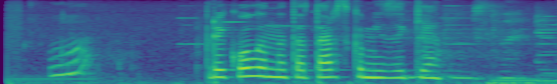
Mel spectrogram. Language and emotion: Russian, neutral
